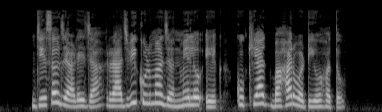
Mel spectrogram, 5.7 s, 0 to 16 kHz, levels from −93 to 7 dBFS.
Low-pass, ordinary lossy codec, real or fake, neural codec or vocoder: 14.4 kHz; MP3, 48 kbps; real; none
